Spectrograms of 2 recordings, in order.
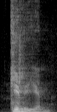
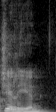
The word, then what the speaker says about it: Gillian: do you remember that one of the alessi twins had a hard g so it was gail and gillian not jillian well yeah gillian but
